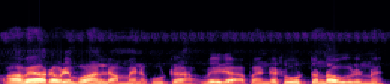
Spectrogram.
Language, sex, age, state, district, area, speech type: Malayalam, male, 18-30, Kerala, Kozhikode, urban, spontaneous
